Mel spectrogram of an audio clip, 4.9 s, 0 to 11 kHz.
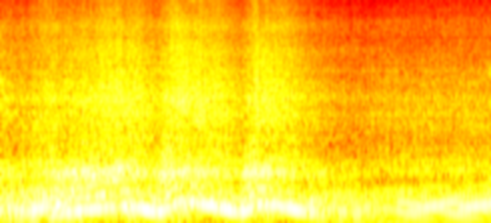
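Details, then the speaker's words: Honda CBR600 with a failing ignition coil, after extra insulating tape was added on the coil; temperatures confirm the dead cylinder is now firing: revs up and down smoothly with no misfire, settles to a steady idle. "ya se escucha estable la motocicleta ya revoluciona bien ya no matraquea pero tuvimos que poner un poco más de cinta de aislar pues a veces Esa es la solución"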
